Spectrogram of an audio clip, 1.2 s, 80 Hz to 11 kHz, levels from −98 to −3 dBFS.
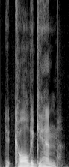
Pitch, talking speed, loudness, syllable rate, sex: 90 Hz, 155 wpm, -17 LUFS, 5.7 syllables/s, male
